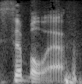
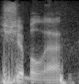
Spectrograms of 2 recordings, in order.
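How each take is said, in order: First: The word begins with an s sound. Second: The word begins with an sh sound. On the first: The speaker belongs to the out-group. The speaker calls it wrong. "the others would say Sibboleth with an S sound" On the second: The speaker belongs to the in-group. The speaker calls it right. "only a Gileadite could say it properly"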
